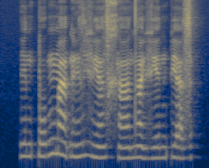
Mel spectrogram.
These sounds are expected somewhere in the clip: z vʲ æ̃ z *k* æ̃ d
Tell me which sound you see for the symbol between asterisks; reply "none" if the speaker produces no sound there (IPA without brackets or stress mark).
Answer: x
